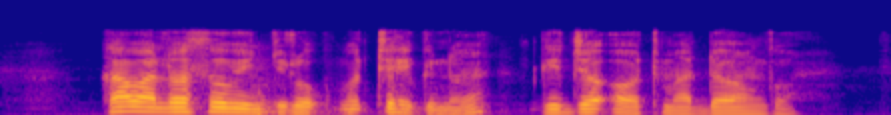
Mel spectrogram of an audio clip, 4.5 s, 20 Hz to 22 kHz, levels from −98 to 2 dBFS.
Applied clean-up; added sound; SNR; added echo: neural mask model DeepFilterNet 3.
